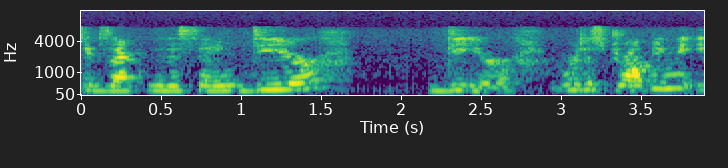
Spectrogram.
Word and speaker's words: dire: It's pronounced exactly the same. Dire, dear.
